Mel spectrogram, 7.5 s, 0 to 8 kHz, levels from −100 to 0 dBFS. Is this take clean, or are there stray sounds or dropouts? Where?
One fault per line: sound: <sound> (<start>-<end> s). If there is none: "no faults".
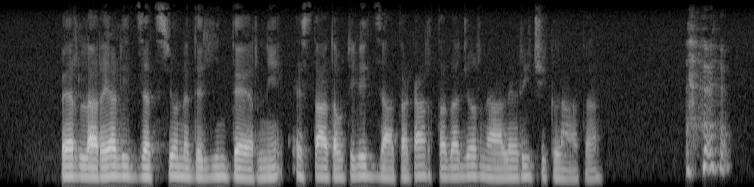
sound: laugh (6.9-7.3 s)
